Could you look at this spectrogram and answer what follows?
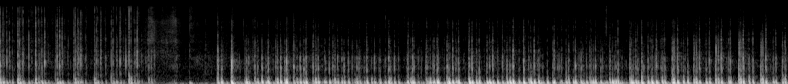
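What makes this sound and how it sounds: Fingernails tap and scratch the front and edges of a small, hollow white plastic 3DS game case with a paper insert under a plastic sleeve. Quick, irregular, dull taps and scratchy rasps run throughout, with a brief quieter pause near two seconds before the tapping picks up again. The sound is dense, low-heavy and close.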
